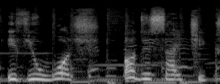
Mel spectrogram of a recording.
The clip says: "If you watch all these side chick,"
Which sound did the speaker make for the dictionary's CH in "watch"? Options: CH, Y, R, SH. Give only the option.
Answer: CH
